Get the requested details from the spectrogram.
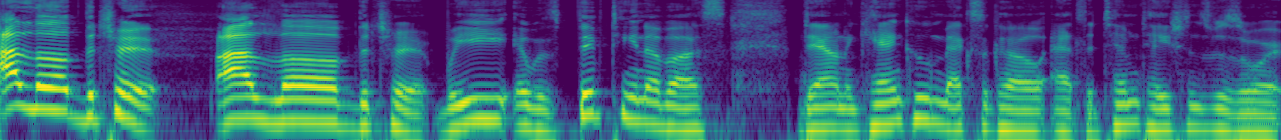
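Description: On a very clean recording with a silent background, a man speaks at a fairly quick pace and fairly high pitch, with lively intonation and an animated, bright, sharp tone. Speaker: podcast host. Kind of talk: casual chat. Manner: animated, joking.

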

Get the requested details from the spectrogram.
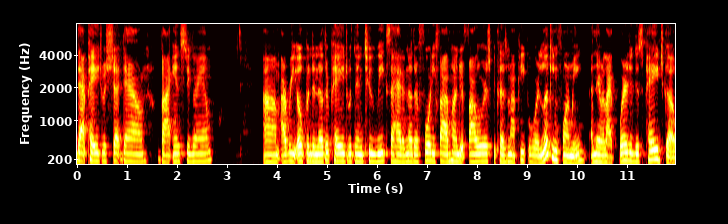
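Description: Against a quiet background, a woman with a very deep, low pitch talks at a moderate pace with fairly even intonation. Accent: American. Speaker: online marketing specialist. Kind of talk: interview.

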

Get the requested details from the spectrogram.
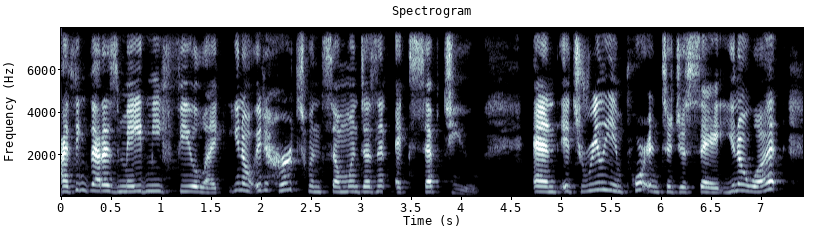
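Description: At a moderate pace, a woman talks in an animated tone with a high pitch and ordinary pitch variation. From New York. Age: 20s. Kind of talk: casual interview.

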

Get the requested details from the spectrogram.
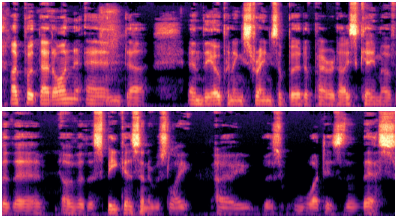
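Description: A man with an English accent speaks at a fairly slow pace, with medium pitch and fairly even intonation. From English Midlands and north of England. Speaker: saxophonist and composer. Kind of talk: interview. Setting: remote call.

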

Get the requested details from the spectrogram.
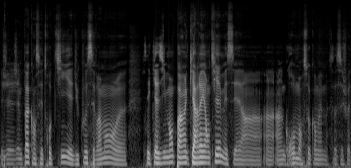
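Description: In a very clean recording with a silent background, a man speaks at a medium pitch and moderate pace with fairly even intonation and big swings in loudness. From north-eastern France, near Reims. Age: 30s. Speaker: IT support worker, coaching client. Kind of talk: interview testimony. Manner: halting, many hesitations.

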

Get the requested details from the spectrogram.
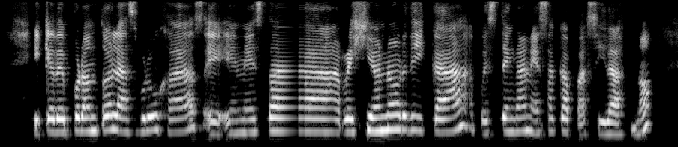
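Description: With a Mexico City accent, the speaker talks at a very slow pace with hardly any pauses, ordinary pitch variation, and a bright, sharp tone. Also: woman, high pitch for a woman. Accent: Mexico City Spanish (chilango). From Mexico City outskirts. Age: 20s. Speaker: bike activist and workshop leader. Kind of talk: casual interview.

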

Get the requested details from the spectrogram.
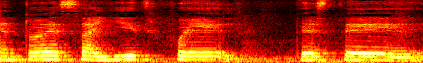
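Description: A monotone, flat intonation is heard over noticeable background noise with audible room echo. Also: woman. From Zacatecas, Mexico. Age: 60s. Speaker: interviewee, family oral history. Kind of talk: oral history interview. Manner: sounds stern, taken as angry.

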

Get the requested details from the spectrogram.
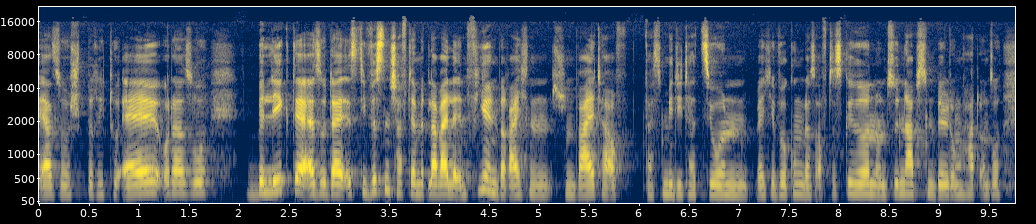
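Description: A woman speaks with fairly even intonation at a moderate pace while noticeable background noise is heard. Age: 30s. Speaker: comedian and podcast co-host. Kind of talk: casual chat. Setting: podcast studio.

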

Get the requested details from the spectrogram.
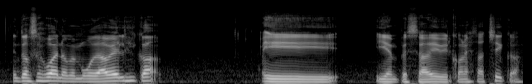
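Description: This man speaks at a medium pitch and a moderate pace, with fairly even intonation. Long pauses come often. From Venezuela, Caracas. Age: 20s. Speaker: university student. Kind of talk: casual interview chat.

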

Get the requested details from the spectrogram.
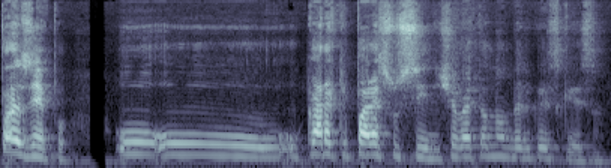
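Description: A high-pitched man talks at a very fast pace. His pitch swings very widely. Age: 20s. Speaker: streamer. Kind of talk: casual chat.

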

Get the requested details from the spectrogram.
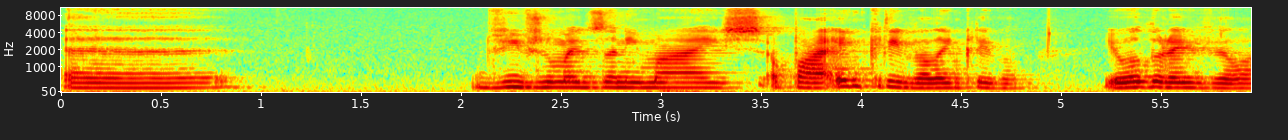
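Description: A woman speaks at a fairly slow pace and medium pitch, with monotone, flat intonation and long, frequent pauses. Audible room echo and noticeable background noise surround her voice. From Portugal. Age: 20s. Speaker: university student. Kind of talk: casual interview chat.

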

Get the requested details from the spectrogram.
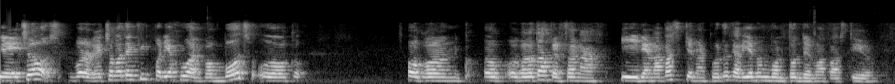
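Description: Here a man speaks at a high pitch with fairly even intonation. His pace is moderate. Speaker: 3D artist and gamer. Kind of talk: live-streamed casual chat. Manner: halting, repeats words.

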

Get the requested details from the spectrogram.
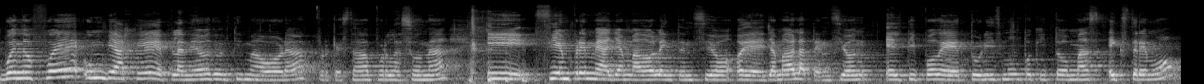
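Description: A woman's fairly high-pitched, fairly slow speech with hardly any pauses and fairly even intonation, amid noticeable background noise and audible room echo. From Aguascalientes, central Mexico. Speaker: travel photographer. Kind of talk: interview.

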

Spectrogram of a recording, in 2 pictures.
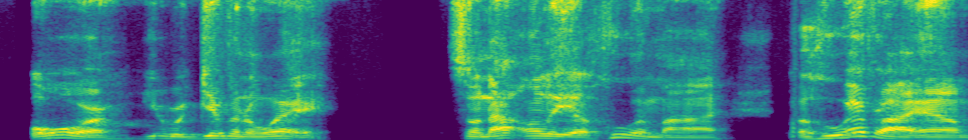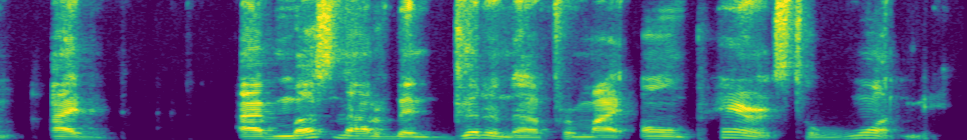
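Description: At a moderate pace and with ordinary pitch variation, an ordinary speaking voice is captured on a very clean recording against a silent background. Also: man, medium pitch for a man. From Ohio, US Midwest. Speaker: documentary filmmaker. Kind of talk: casual chat.

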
